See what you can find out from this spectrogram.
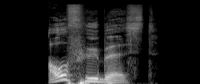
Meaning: second-person singular dependent subjunctive II of aufheben
- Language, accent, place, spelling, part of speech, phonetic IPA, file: German, Germany, Berlin, aufhübest, verb, [ˈaʊ̯fˌhyːbəst], De-aufhübest.ogg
